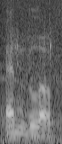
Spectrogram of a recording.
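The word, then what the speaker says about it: Ndlovu: I think the name is pronounced Endloaf, but we will have to consult our friends at Commentary City.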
